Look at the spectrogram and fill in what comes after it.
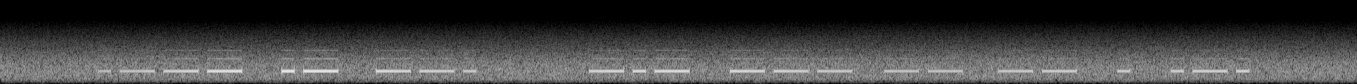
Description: Morse code, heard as a keyed tone, hand-sent with a paddle, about 11 wpm, 620 Hz, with heavy radio static, fading and a narrow filter. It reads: JAG KOMMER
